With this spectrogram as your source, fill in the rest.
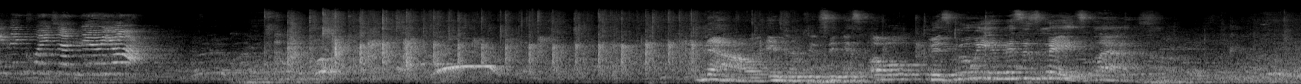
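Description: A group of children sings together in a large hall.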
